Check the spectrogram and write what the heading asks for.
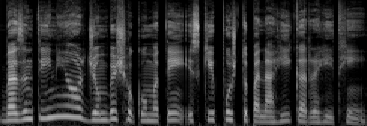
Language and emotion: Urdu, neutral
